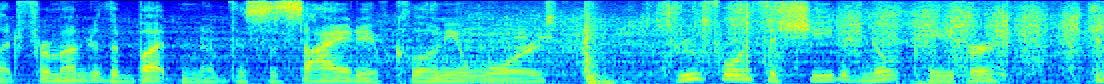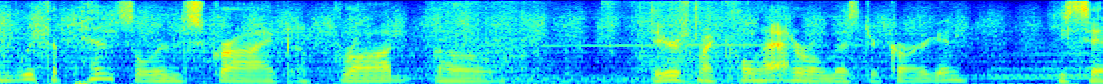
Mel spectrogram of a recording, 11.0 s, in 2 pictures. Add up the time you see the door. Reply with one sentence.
The door can be heard for 3 seconds in total.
